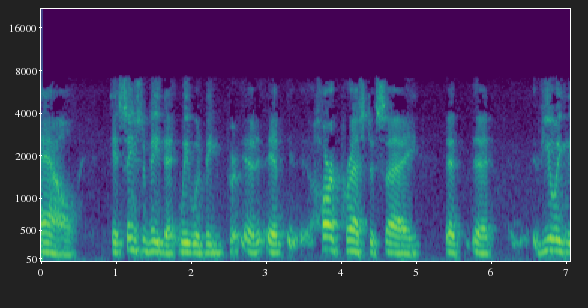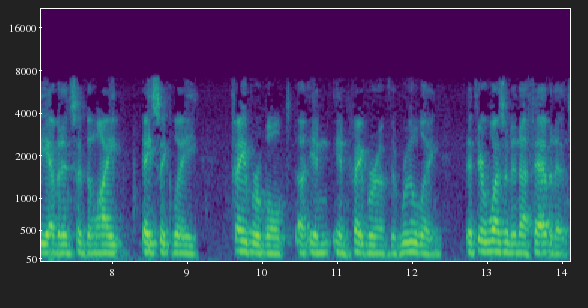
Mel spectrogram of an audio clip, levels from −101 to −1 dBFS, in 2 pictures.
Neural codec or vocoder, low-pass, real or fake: vocoder, 44.1 kHz, 80 mel bands, Vocos; 7.2 kHz; fake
